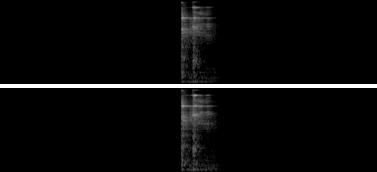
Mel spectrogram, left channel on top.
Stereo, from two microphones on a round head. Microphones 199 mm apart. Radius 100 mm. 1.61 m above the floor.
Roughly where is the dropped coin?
Centre.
